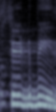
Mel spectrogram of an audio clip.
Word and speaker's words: SIDBI: सिडबी आईडी SIDBI, सिडबी ही pronounce करते हैं।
